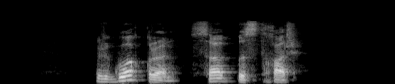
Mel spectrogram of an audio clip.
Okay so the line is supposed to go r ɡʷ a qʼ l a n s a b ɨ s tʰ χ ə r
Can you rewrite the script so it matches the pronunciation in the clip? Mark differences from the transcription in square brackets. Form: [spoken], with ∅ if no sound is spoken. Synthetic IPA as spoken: r ɡʷ a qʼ [r] a n s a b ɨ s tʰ χ [a] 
